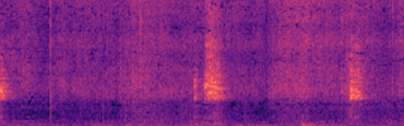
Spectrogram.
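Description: Ground masala paste roasting in a pan over a hot fire, a soft steady sizzle broken by a few sharp scrapes and clinks of a stirring spoon against the pan.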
